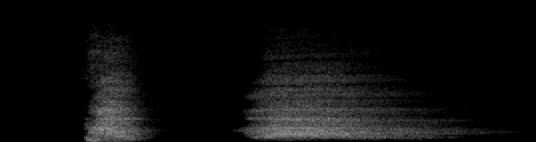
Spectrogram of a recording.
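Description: Deep breathing during guided meditation: a short sharp inhale, a pause, then a long, loud exhale that fades out, close to the microphone with no talking.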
